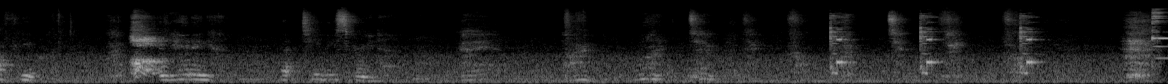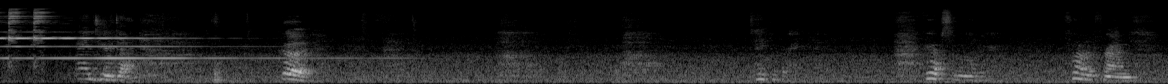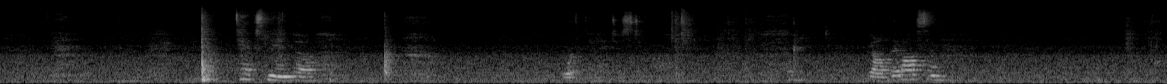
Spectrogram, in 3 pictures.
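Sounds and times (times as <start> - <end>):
woman's voice: 1.3 - 4.0, 14.5 - 15.0, 19.2 - 19.8, 20.9 - 21.7, 22.3 - 23.2, 25.7 - 26.8, 32.0 - 33.0
bell-like round timer ringing: 11.5 - 15.5.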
